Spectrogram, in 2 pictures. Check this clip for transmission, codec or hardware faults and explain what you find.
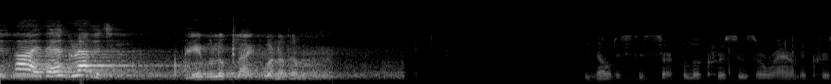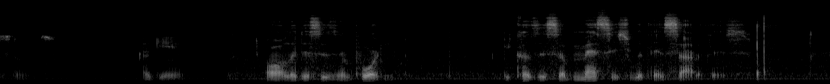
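One fault is present. From 3.32 s to 10.58 s the sound turns dull and boxy, likely because the input switched to a poorer device whose band stops at 3.8 kHz. Level drops about 5 dB, with new noise about 55 dB below, and nothing is lost at either switch. A spectrogram shows a flat ceiling at 3.8 kHz across that span, and the waveform steps down in height.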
